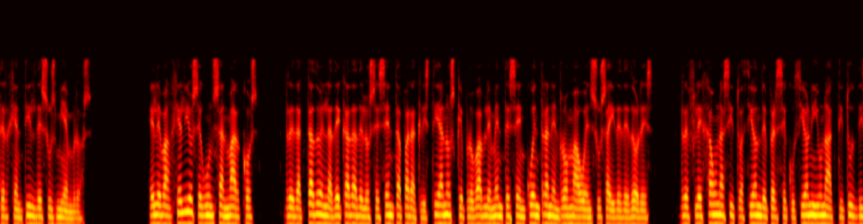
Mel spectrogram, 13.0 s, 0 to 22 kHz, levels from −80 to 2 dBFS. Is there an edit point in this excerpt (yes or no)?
no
